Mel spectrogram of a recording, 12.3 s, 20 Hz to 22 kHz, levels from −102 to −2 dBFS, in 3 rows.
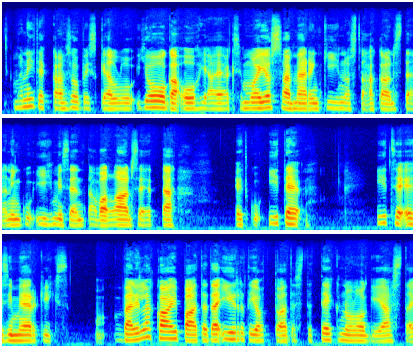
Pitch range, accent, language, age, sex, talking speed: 155-180 Hz, native, Finnish, 30-49, female, 135 wpm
